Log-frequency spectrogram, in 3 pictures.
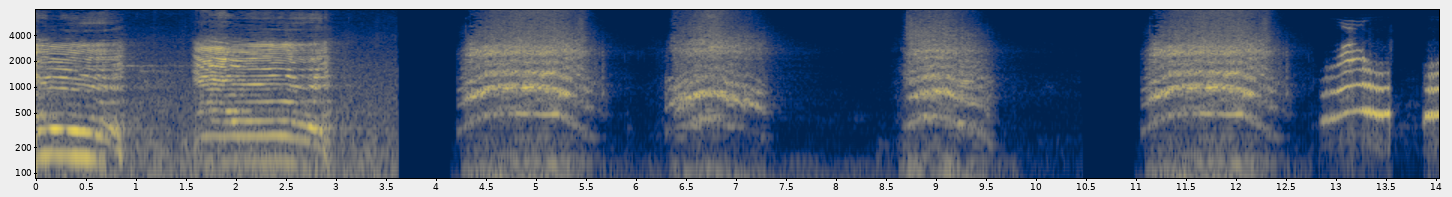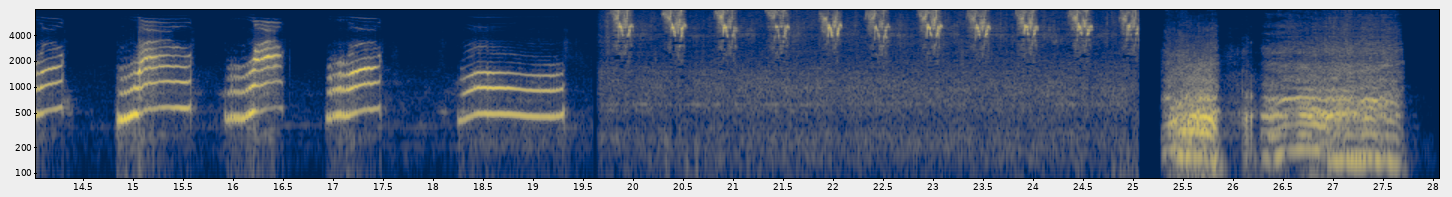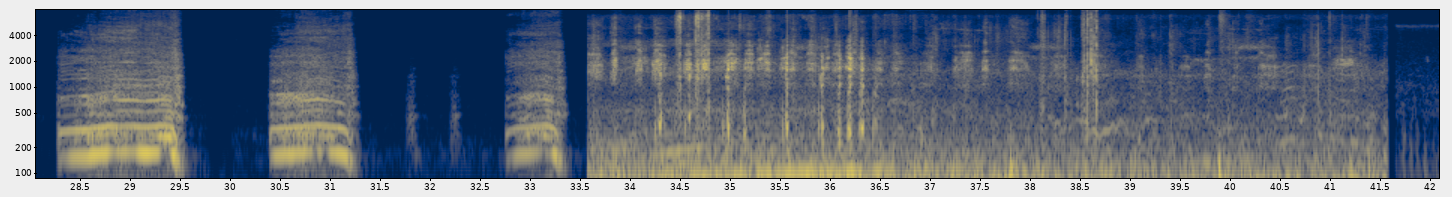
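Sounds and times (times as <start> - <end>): noisy animal call: 4.2 - 5.7, 6.3 - 7.4, 8.6 - 9.6, 11.0 - 17.5, 18.3 - 27.7
low drawn-out calls: 19.7 - 25.1
sparrows chirping: 19.7 - 25.1, 33.8 - 41.3.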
